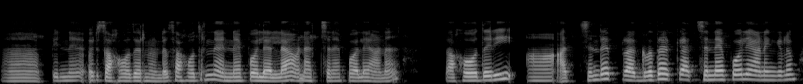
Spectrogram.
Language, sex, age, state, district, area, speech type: Malayalam, female, 60+, Kerala, Kozhikode, urban, spontaneous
